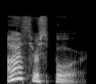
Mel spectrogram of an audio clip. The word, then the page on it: arthrospore: British English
